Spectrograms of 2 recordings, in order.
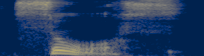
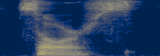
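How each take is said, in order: First: It is said with a British vowel, no r. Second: It is said with an American vowel and r. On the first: "For a British person, we would say that's source" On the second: "like an or, or, like source"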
